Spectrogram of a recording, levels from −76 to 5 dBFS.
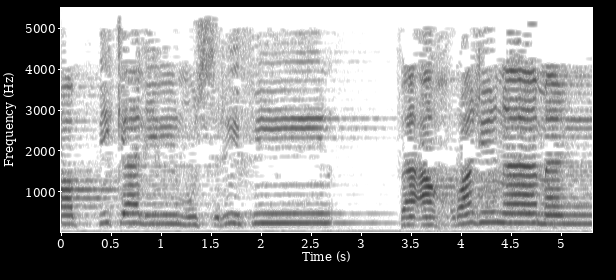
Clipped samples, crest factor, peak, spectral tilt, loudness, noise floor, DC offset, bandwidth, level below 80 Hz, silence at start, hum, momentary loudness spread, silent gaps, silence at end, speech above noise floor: under 0.1%; 18 dB; -4 dBFS; -4.5 dB/octave; -22 LUFS; -47 dBFS; 0.2%; 5.4 kHz; -70 dBFS; 0 s; none; 13 LU; none; 0 s; 24 dB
